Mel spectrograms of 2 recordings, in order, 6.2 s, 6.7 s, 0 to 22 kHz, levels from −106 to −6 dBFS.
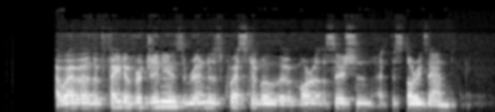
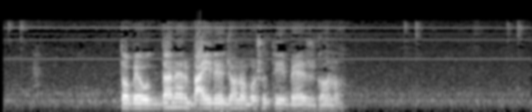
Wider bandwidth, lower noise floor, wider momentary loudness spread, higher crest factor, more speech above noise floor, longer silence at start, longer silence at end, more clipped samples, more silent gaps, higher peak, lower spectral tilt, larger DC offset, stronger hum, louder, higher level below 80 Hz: second, 7.6 kHz vs 11 kHz; first, under -90 dBFS vs -55 dBFS; about the same, 10 LU vs 12 LU; about the same, 16 dB vs 20 dB; first, over 73 dB vs 39 dB; second, 0.7 s vs 1.5 s; second, 0.55 s vs 2.4 s; neither; neither; about the same, -2 dBFS vs 0 dBFS; about the same, -6 dB/octave vs -5.5 dB/octave; neither; neither; about the same, -17 LUFS vs -16 LUFS; second, -68 dBFS vs -62 dBFS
